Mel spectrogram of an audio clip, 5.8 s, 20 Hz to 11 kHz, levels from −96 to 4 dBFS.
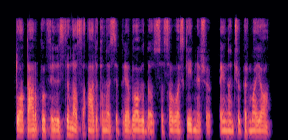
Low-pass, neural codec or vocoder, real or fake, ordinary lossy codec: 7.2 kHz; codec, 16 kHz, 4 kbps, FreqCodec, larger model; fake; AAC, 64 kbps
